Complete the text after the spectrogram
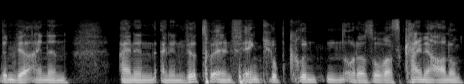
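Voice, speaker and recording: A man speaks at a moderate pace in a fairly low, flat, monotone voice. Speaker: football fan. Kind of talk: voice message. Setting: in a car.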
